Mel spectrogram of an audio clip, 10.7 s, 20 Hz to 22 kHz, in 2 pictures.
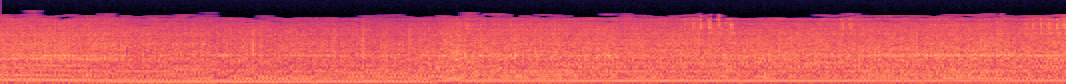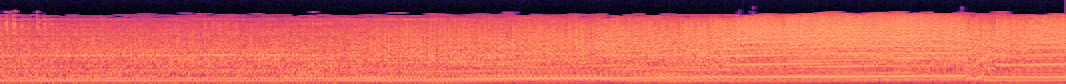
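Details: Yamaha YZ450 single in a supermono race bike revving up and down under load with a slightly ragged, uneven beat. Constant misfire worsening after a couple of laps; carb, fuel tank, filter, breathers, ignition, coil, generator changed without cure.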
